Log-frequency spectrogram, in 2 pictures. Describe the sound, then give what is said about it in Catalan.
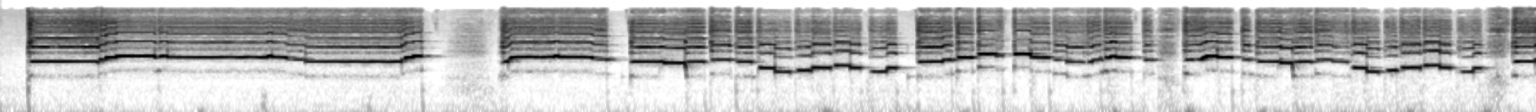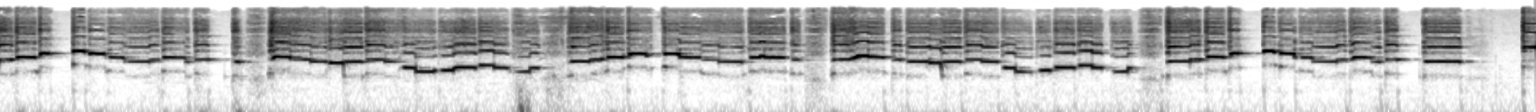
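A breathy, flute-like melody played on a chair, a single clear tone gliding up and down in quick runs and wavering phrases, steady and fairly loud for over twenty seconds with brief pauses and no voices. “això és un concert de flauta a cadira”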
